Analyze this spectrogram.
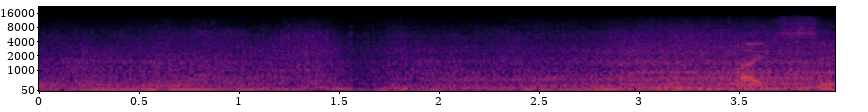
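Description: Metal crunches as cars collide.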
